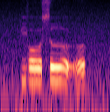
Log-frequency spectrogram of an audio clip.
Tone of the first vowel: high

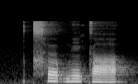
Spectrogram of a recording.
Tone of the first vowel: falling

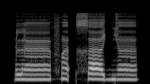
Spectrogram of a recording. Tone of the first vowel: low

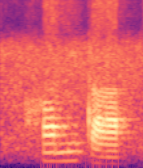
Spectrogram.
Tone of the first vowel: high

